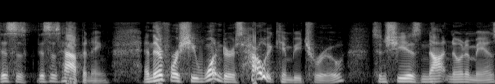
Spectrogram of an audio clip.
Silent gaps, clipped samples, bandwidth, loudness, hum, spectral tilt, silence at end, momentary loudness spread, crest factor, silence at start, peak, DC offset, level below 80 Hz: none; 0.1%; 8 kHz; -15 LUFS; none; -3.5 dB/octave; 0 s; 14 LU; 16 dB; 0 s; 0 dBFS; under 0.1%; -46 dBFS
